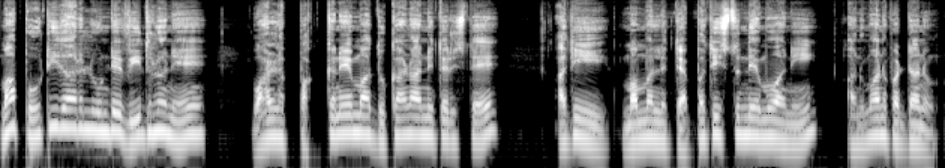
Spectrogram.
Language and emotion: Telugu, fearful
